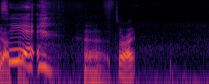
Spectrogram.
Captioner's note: laughs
